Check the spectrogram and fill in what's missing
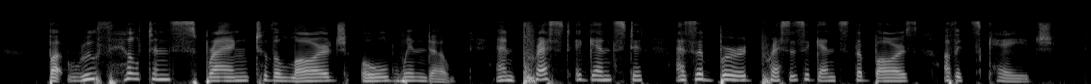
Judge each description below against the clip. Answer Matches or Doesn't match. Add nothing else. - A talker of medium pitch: Matches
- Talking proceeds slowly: Matches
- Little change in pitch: Doesn't match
